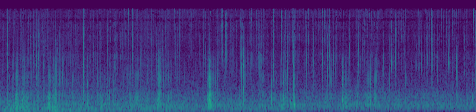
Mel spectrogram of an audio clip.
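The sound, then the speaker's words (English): Steady crackling and popping of a fire, with dense irregular snaps over a soft hiss, moderately quiet, and one sharper pop standing out midway. No voices. “Yeah, but it's just like the fire.”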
